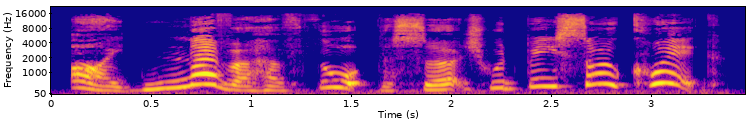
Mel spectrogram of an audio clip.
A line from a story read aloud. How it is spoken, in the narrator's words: exclaimed when he joined them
